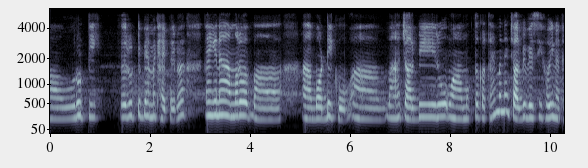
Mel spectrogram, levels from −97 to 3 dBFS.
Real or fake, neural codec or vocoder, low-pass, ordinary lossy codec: real; none; 5.4 kHz; AAC, 48 kbps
